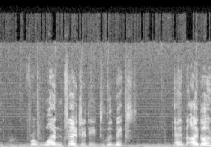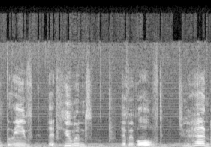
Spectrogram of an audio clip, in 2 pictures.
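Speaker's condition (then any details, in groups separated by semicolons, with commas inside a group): Quadriplegic cerebral palsy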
